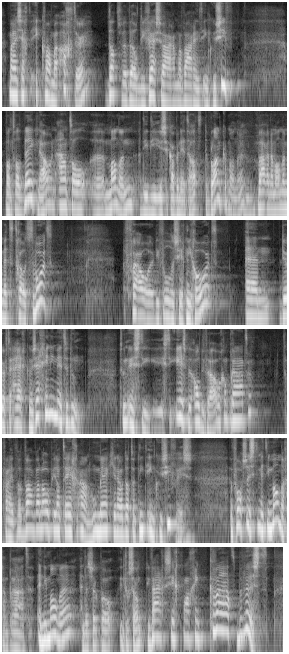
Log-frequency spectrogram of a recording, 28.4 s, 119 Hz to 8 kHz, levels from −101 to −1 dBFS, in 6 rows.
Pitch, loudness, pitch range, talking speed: 175 Hz, -16 LUFS, 145-210 Hz, 230 wpm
